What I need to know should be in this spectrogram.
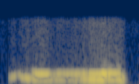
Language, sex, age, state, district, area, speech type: Urdu, male, 18-30, Delhi, Central Delhi, rural, conversation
